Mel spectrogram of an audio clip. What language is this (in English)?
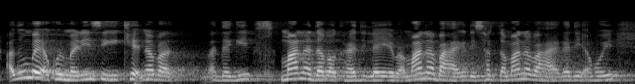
Manipuri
